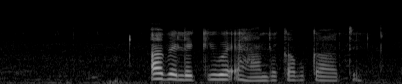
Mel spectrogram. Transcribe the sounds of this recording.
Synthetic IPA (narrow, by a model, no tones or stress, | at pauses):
aɓɛlekʼiwɛʔɛɦand͡ɮʱɛkʼaɓukʼaːtʰʼi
